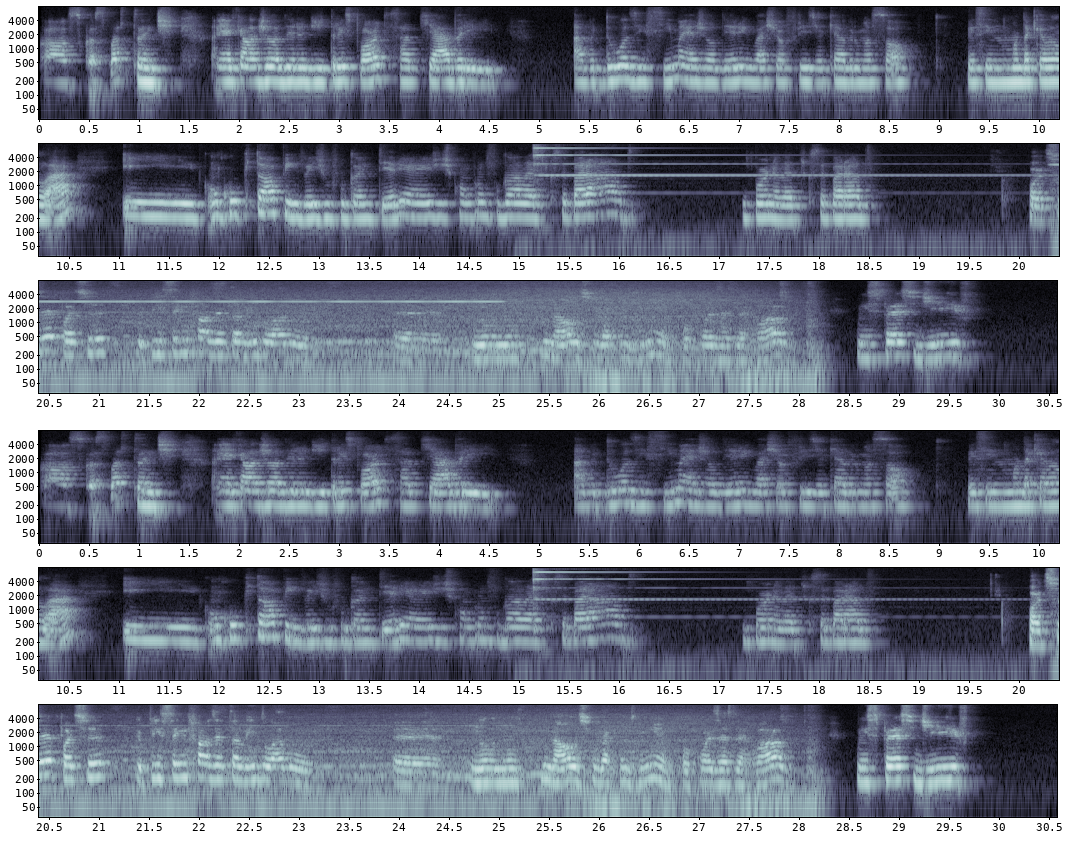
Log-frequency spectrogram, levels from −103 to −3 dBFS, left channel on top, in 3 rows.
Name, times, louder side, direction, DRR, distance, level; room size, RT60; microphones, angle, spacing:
voice 1, 0.0-4.5 5.3-8.7 9.3-10.5 11.0-16.1 17.4-18.5, left 6 dB, 85° left, 4 dB, 0.5 m, -30 dB
Chime, 15.1-21.0, equal, 20° right, 0.7 m, -39 dB
voice 2, 20.1-21.1 21.4-23.2 23.9-27.9 28.6-29.7, right 5 dB, 80° right, 9 dB, 0.3 m, -27 dB
sound 1, 20.3-28.2, left 3 dB, 70° left, 1.1 m, -36 dB
2.6 x 2.4 x 2.3 m, 0.38 s
head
